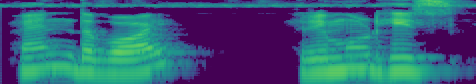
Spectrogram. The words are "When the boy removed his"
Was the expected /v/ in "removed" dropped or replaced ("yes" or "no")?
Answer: yes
